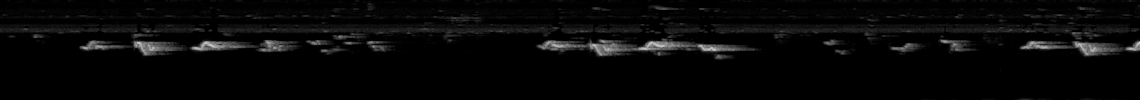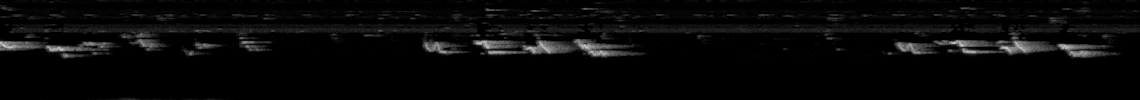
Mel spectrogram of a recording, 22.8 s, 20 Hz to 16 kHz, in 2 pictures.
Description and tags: Birds singing at 5 a.m. in my backyard in Virginia.
ambient, Birds, field, morning, nature, recording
